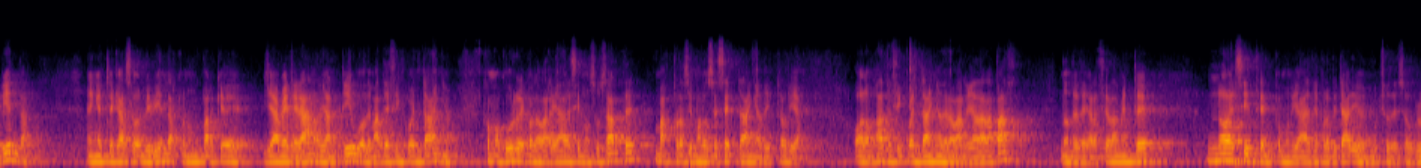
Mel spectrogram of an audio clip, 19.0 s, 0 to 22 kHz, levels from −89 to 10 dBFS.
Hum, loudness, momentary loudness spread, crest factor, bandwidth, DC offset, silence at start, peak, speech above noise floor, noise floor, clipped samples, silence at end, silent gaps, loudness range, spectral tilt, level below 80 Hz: none; -22 LUFS; 12 LU; 18 dB; 7.4 kHz; under 0.1%; 0 s; -4 dBFS; 21 dB; -42 dBFS; under 0.1%; 0 s; none; 3 LU; -8.5 dB/octave; -54 dBFS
